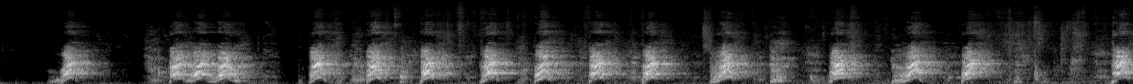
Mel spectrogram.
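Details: German Shepherd named Leo, a pet dog, barking while playing with a water mug held in his mouth; a steady run of loud, sharp barks roughly every second after a brief pause, with no other clear sounds.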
